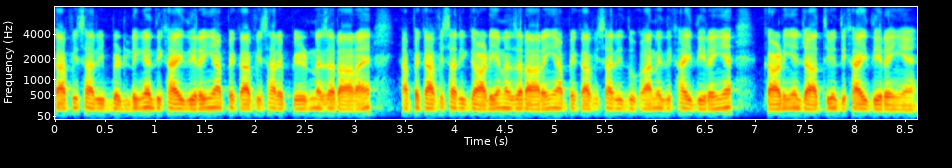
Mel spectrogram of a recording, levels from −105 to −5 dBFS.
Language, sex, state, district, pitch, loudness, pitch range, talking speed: Hindi, male, Rajasthan, Churu, 100 Hz, -25 LUFS, 95-100 Hz, 285 wpm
